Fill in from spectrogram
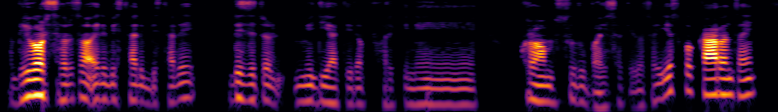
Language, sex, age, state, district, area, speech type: Nepali, male, 45-60, West Bengal, Kalimpong, rural, spontaneous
